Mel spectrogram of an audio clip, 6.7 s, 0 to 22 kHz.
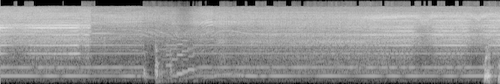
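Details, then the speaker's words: Dental implant 1.2 mm pilot drill on an upper maxillary arch for Zest SATURNO narrow diameter implants, angled along the ridge with slow in-out pumping; steady high-pitched motor whine with pitch dips under load, background music. "millimeter pilot drill with the proper angulation i'm going to angulate here following the ridge morphology and slowly pumping in and out allowing for nice proper implant position"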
